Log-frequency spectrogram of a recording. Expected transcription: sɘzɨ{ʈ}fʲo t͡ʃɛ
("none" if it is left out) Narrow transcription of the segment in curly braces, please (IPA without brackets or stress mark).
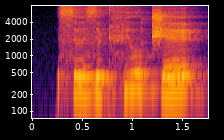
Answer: ʈ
